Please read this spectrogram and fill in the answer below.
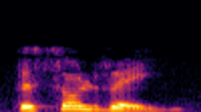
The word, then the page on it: d' Sàlwei: Bas-Rhin; Herrlisheim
